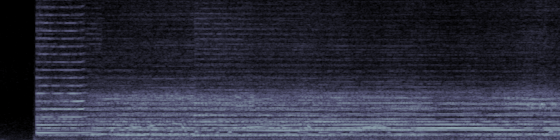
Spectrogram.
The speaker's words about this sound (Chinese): 喇叭声此起彼落，在总统府前响不停，一度造成交通打结。在野党发起要疫苗快闪活动，实在是因为疫苗空窗期让民众焦虑到不行。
